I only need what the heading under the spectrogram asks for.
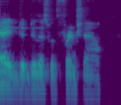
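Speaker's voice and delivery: normal talking voice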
